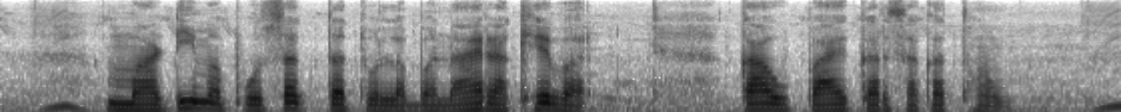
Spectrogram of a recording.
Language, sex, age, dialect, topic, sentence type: Chhattisgarhi, male, 18-24, Northern/Bhandar, agriculture, question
